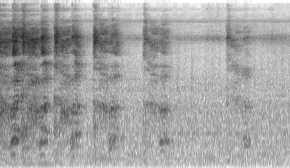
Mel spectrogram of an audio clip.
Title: Girl coughing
